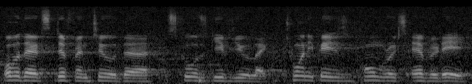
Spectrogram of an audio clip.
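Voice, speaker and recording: A man's voice: a little high, steady tone. A man, earnestly telling his life story as a guest speaker at a church. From Afghanistan. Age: 20s. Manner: earnest, plain-spoken, unhurried, with small restarts. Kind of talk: personal testimony. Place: large church hall. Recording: echoey church hall, faint hiss.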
